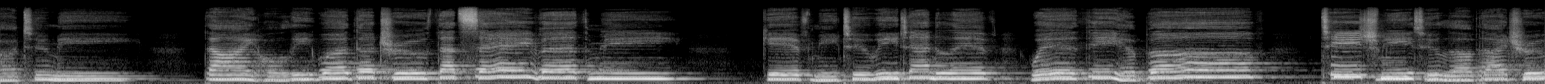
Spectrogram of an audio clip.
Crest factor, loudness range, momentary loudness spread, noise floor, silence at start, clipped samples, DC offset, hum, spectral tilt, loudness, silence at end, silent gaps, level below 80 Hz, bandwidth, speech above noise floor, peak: 12 dB; 2 LU; 7 LU; -49 dBFS; 0 s; under 0.1%; under 0.1%; none; -5.5 dB/octave; -13 LUFS; 0 s; none; -46 dBFS; 15 kHz; 37 dB; 0 dBFS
